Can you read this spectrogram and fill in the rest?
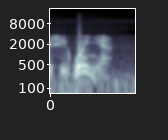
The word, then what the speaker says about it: cigüeña: Si yo no colocara la diéresis en la U de cigüeña, me quedaría cigueña la cigüeña Entonces, para que quede cigüeña y suene la U, se le colocan los dos puntos a la U y entonces queda cigüeña para que se pueda pronunciar eh, correctamente, cigüeña.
